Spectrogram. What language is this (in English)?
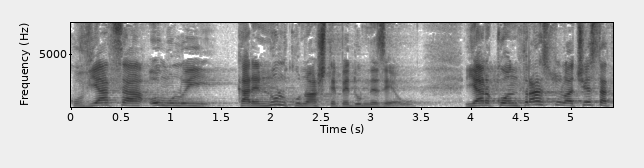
Romanian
